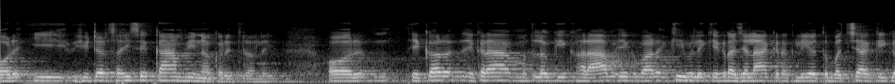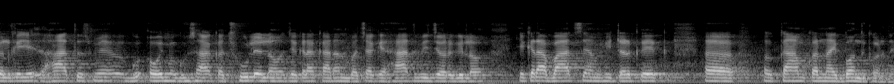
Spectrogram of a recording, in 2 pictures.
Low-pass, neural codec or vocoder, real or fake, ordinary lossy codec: 7.2 kHz; none; real; none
